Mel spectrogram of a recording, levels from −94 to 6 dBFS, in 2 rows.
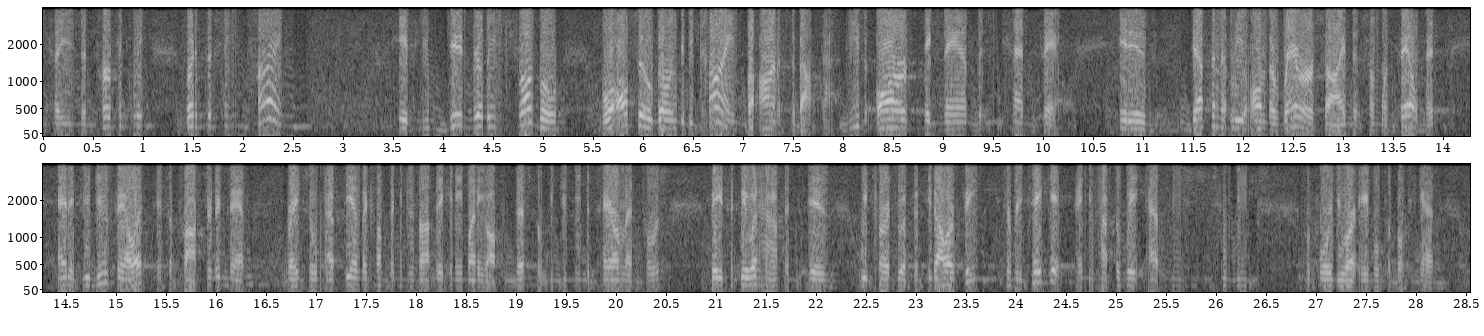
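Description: From start to finish, the speech suffers from mu-law and A-law mixed up. The telephone stream was encoded with mu-law G.711 but decoded as A-law, so each 8-bit code word maps to the wrong level. Loud and soft samples are scrambled, some too large and others too small, giving a harsh, distorted voice. The quietest codes are lifted well above silence, so pauses fill with noise. The band stays capped below 4 kHz.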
